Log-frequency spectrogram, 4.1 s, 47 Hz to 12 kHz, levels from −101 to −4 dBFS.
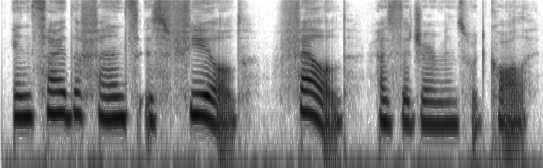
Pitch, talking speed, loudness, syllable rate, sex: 240 Hz, 160 wpm, -18 LUFS, 4.7 syllables/s, female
